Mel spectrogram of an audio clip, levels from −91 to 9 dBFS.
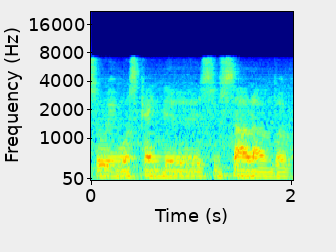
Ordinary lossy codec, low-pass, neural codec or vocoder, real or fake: none; 7.2 kHz; vocoder, 24 kHz, 100 mel bands, Vocos; fake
